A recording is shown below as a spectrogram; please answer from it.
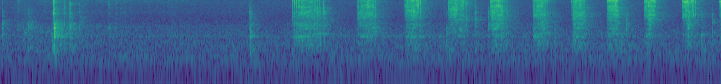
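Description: A ratchet wrench removes the bolt attaching a suspension shock during a vehicle build, giving a brief pause and then a steady run of about a dozen quick clicking strokes, close and clear over faint background noise, with no talking.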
